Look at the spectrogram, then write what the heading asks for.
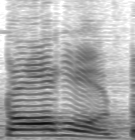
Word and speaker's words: টগর: তেরি ডাগর ডাগর আমার নামটা ঠিক করে উচ্চারণ করেন তো আমার নাম ডাগর না টগর গর হ্যা ওইতো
